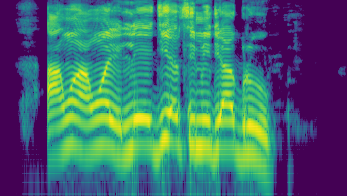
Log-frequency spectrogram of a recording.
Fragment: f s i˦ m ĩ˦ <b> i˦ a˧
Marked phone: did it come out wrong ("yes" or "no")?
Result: yes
